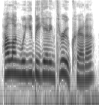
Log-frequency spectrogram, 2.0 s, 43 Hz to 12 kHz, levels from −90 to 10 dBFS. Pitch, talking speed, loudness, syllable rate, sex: 205 Hz, 240 wpm, -17 LUFS, 5.7 syllables/s, female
